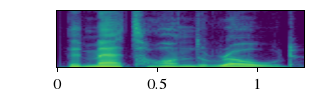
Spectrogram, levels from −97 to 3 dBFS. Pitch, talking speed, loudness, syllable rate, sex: 115 Hz, 240 wpm, -19 LUFS, 4.4 syllables/s, male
